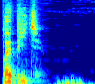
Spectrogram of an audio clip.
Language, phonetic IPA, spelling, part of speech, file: Russian, [pɐˈpʲitʲ], попить, verb, Ru-попить.ogg
- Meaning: to drink (for a while or a little amount)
